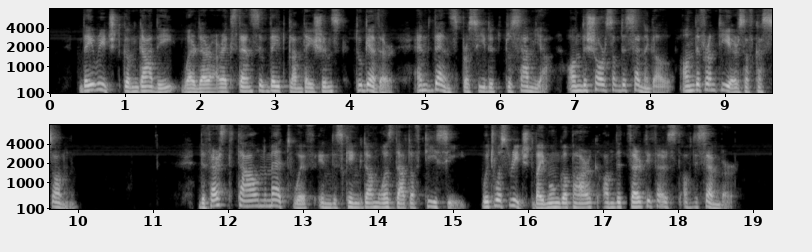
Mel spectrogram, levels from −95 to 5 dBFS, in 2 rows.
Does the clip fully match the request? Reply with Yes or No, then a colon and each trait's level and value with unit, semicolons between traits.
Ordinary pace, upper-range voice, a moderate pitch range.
No: average, 155 wpm; medium, 155 Hz; average, 4.1 semitones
